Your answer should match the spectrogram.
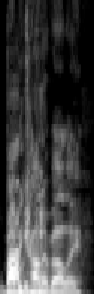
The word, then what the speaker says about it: Cannavale: Bobby Cannavale.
